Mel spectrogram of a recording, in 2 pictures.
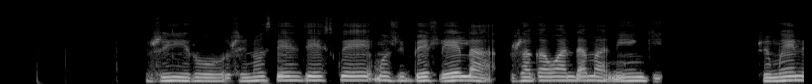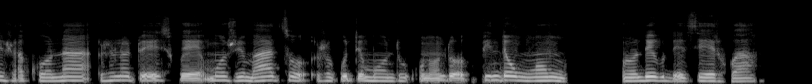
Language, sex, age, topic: Ndau, female, 36-49, health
